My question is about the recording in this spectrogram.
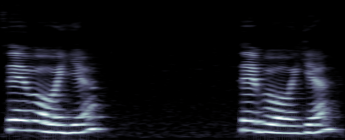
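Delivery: "Cebolla" with English th for the C; tongue between the teeth to start "cebolla"; Spain-style "thebolla"; lisped C. Shown as a demonstration. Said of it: "Com a língua entre os dentes".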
